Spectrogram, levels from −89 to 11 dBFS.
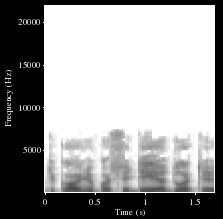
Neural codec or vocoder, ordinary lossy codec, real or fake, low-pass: codec, 16 kHz, 2 kbps, FunCodec, trained on LibriTTS, 25 frames a second; MP3, 32 kbps; fake; 7.2 kHz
